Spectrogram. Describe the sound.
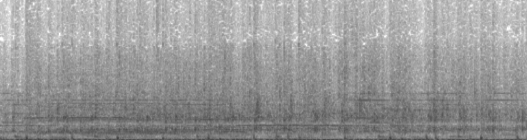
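An audience at the Leicester Square Theatre applauds a comedian onto the stage, with dense, continuous clapping that stays loud and even throughout.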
